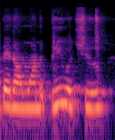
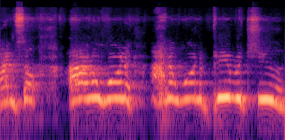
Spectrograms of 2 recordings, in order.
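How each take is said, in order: First: Said in the usual way. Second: Higher-pitched mocking imitation; exaggerated mock protest; mock pretense. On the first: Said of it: "No, it's not even that". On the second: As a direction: mimic someone putting on an act. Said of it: "they be trying to pretend".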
